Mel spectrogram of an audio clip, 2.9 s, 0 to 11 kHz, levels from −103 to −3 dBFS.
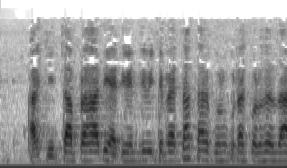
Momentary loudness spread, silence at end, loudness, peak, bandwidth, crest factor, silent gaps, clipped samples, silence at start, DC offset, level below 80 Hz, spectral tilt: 7 LU; 0 s; -24 LUFS; -6 dBFS; 7.6 kHz; 18 dB; none; under 0.1%; 0.3 s; 4%; -60 dBFS; -5 dB/octave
